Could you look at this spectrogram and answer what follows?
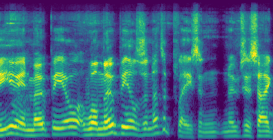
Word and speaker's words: Mobile: was modeled do you in Moby or well Mobile's another place and notice I correctly pronounced mobile but Birmingham is high on my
